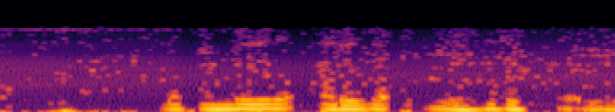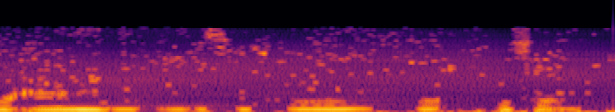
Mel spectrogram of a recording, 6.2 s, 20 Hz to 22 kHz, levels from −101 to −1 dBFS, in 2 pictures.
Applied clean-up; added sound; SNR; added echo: classical method spectral subtraction.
